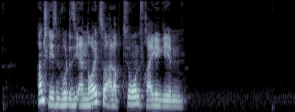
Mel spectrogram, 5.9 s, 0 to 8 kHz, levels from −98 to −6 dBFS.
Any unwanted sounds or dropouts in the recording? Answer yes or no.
no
